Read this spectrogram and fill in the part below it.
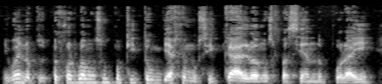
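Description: A man's voice: medium pitch, lively intonation, fast, vocal fry, warm tone. A man hosting a radio show in casual, rambling talk, full of hesitations and fillers. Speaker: radio host.

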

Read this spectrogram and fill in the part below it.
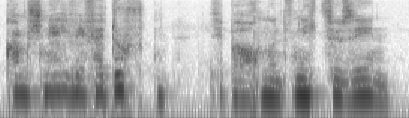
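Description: A woman's voice: on the low side, fairly even intonation, fairly quick, a little hiss or hum, close to an everyday voice. A woman playing a doubting boy detective in an audio drama, wary of danger, with a hesitant, questioning manner. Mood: furtive whisper. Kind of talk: amateur audio drama acting.

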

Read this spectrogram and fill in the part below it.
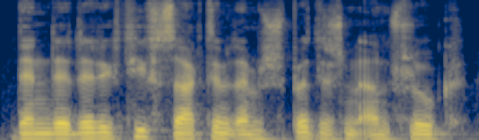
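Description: An actor playing an earnest, troubled gentleman who narrates an old German radio crime play in a careful literary manner. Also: fairly low pitch, steady tone, close to an everyday voice. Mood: grave, narrating. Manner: measured, literary storytelling, hesitant in dialogue. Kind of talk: mid-20th-century German radio crime drama narration and acting.

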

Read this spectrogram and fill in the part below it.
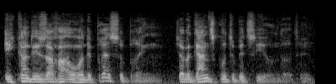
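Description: An actor playing a shrewd, dry-witted private detective in a radio crime drama, laconic and deadpan. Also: male voice, lowish voice, fast, slight background noise. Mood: coolly confident. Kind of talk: naturalistic German radio crime drama acting.

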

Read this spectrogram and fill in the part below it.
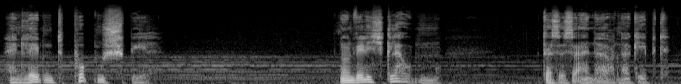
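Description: A man's voice: a bass voice, expressive, slow pace, pushed and bright, soft background music, exaggerated voice. An actor playing a cynical, ambitious nobleman in a 1960s radio play. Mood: astonished.

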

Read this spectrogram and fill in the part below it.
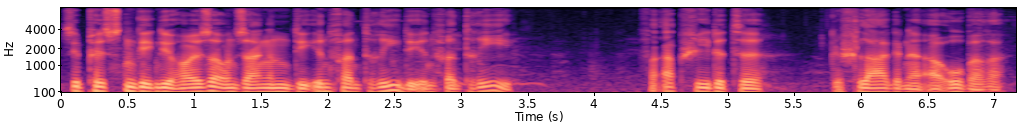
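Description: A sombre narrator with a low voice. He tells a literary tale of post-war Germany in the manner of a radio drama. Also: moderate pace. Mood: grave, measured.

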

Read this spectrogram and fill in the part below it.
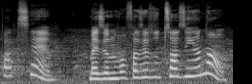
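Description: A chatty, curious Brazilian schoolgirl in her teens, with a notably high voice. She talks in casual slang and bosses her friend around a little, as in a radio play. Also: very animated, quick pace, a crowd in the background. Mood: brisk, bossy. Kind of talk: scripted educational radio drama.

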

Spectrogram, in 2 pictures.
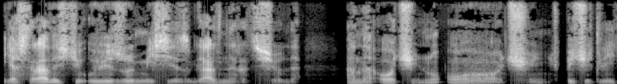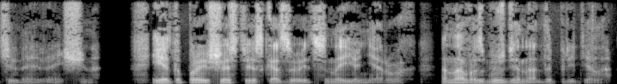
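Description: A man voicing an amiable, cautious middle-aged American in an audiobook, speaking in a hushed, confiding, hesitant way. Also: low voice, level tone, moderate pace, creaky, husky, no room sound, clean studio sound, heavily acted. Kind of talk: audiobook character voice.

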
